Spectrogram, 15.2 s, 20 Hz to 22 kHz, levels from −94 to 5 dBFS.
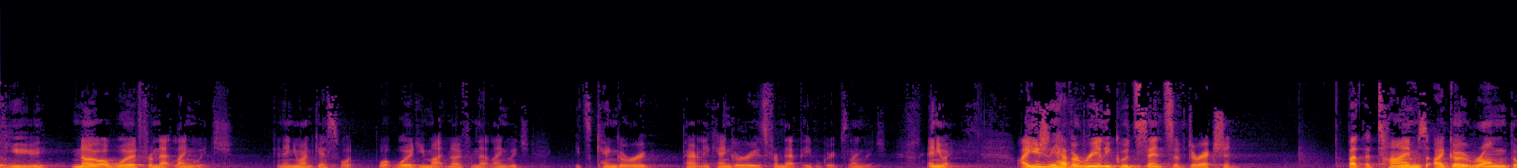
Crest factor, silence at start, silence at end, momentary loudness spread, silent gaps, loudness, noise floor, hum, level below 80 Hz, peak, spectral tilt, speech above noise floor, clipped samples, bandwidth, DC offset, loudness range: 20 dB; 0 s; 0 s; 18 LU; none; -24 LUFS; -59 dBFS; none; -64 dBFS; -4 dBFS; -7 dB/octave; 36 dB; under 0.1%; 11.5 kHz; under 0.1%; 10 LU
